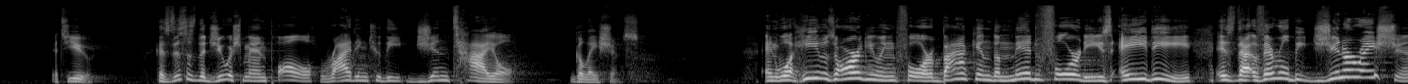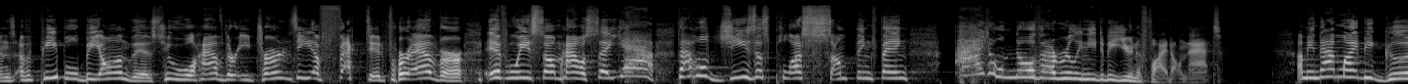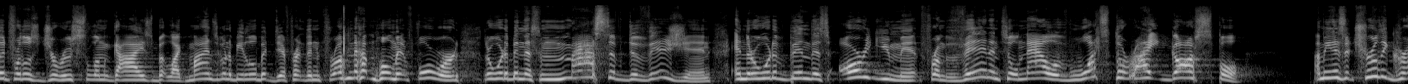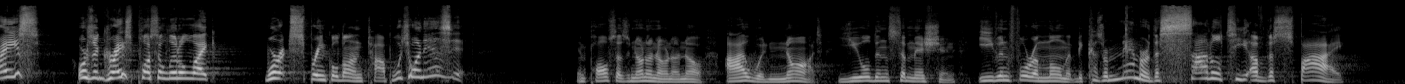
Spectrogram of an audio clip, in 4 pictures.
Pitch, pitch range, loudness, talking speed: 235 Hz, 180-280 Hz, -23 LUFS, 170 wpm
